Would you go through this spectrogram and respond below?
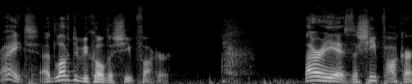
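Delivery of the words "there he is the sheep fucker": put-on Welsh accent that comes out sounding Irish. A speaker tries a line on a friend in a Welsh accent that comes out Irish. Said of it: "that's not a Welsh accent".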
